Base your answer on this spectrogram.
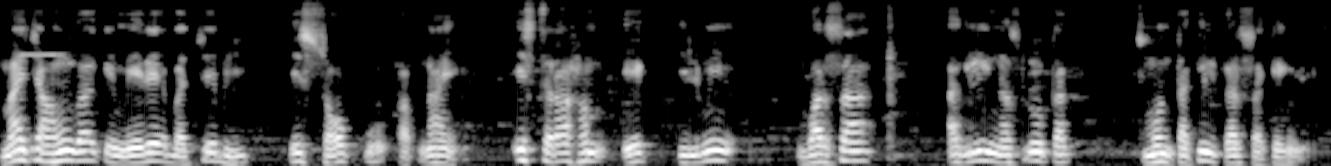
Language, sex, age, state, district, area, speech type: Urdu, male, 60+, Bihar, Gaya, urban, spontaneous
